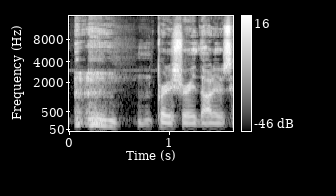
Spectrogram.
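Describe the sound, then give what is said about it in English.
Someone clears their throat in two rough, voiced rasps, loud and close together, with no other sound around them. “excuse me for clearing my throat there”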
